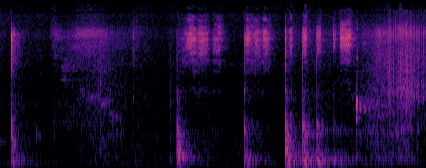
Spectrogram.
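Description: A pen writing by hand on a paper recruitment application form, giving soft scratching strokes with a few sharper taps and rubs, close but quiet, with no talking.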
